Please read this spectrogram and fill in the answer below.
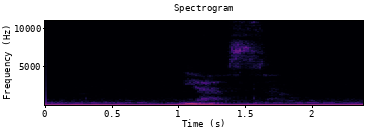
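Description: A soft, breathy narrating voice speaks briefly about a second in, over a steady low hum.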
